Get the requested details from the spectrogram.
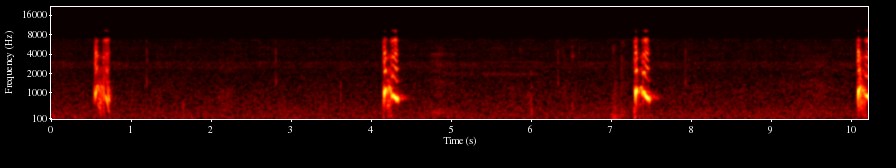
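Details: Hiccups in a small pet: four brief, sharp squeaky bursts about every three seconds in a quiet room, about 19 a minute.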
